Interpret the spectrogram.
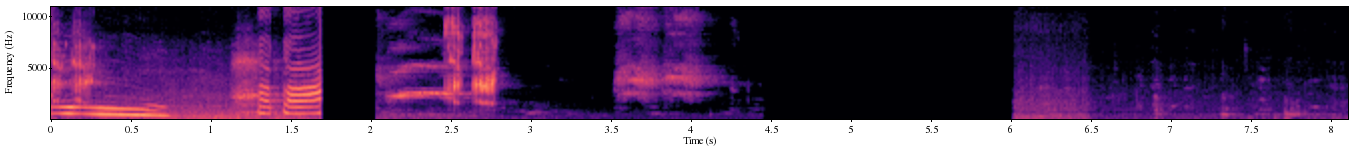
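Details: Talking parrot: two clear falling whistles, then loud harsh harmonic squawks in quick bursts, a short raspy call near the fourth second, silence, and faint scratchy chatter at the end.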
